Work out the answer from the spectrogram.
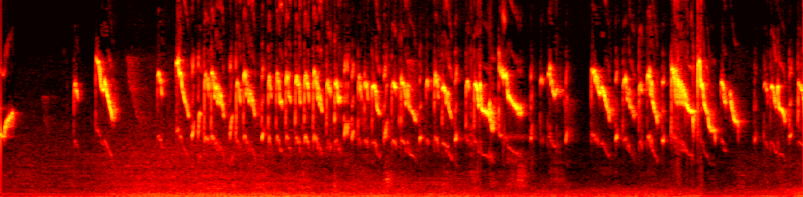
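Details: Ngalas-style song of an aroused Oriental white-eye, used to make caged white-eyes sing; after a few isolated notes, a dense chattering run of high, thin, sliding chirps continues almost without pause.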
